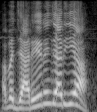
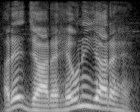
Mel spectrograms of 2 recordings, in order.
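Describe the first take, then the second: First: It is said fast, in Karkhandari style. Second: It is said slowly, in standard style.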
